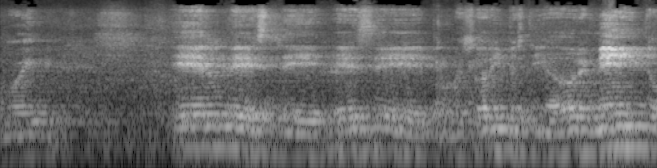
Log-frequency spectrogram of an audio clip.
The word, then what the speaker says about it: Boege: En algún momento le pregunté, oye, ¿cómo se pronuncia tu apellido? Dice, ¿de verdad quieres saber? Me dijo Eckhart. Me dice, pues Boege. Entonces, pues ni modo, Boege.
